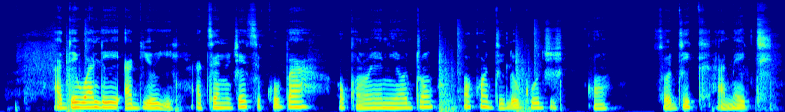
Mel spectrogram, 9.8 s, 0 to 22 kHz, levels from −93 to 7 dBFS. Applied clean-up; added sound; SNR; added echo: none; Slam; 14 dB; none.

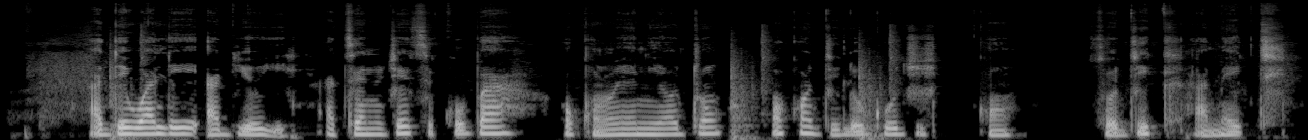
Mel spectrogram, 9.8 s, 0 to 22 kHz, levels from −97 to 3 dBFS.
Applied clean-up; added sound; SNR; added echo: classical method spectral subtraction.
